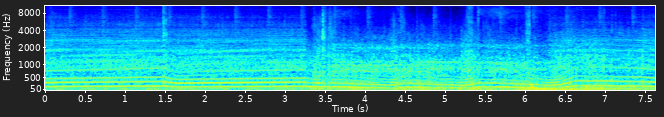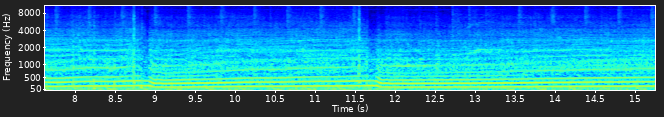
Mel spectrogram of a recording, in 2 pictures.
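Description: A sports car engine roars, rising in pitch and dropping sharply at each gear change.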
